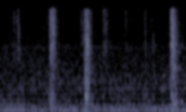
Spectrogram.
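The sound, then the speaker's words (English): A deck of game cards being shuffled: three quick, soft papery snaps spaced unevenly over a couple of seconds, fairly quiet, with no talking. “Give this a quick shuffle and see. Hopefully it's just one card.”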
